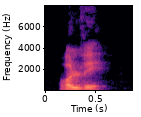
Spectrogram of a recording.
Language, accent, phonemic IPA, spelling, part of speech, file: French, France, /ʁə.l(ə).ve/, relevé, verb / adjective / noun, LL-Q150 (fra)-relevé.wav
- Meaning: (verb) past participle of relever; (adjective) 1. turned up (of collar); rolled up (of sleeves) 2. held up, high; elevated 3. elevated, lofty, sophisticated 4. strongly seasoned, spicy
